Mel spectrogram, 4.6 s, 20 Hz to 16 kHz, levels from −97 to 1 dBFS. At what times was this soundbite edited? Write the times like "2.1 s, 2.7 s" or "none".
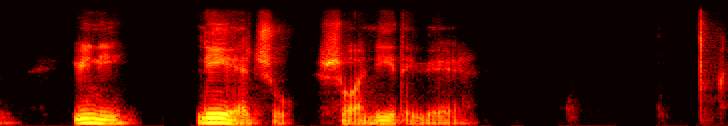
1.9 s

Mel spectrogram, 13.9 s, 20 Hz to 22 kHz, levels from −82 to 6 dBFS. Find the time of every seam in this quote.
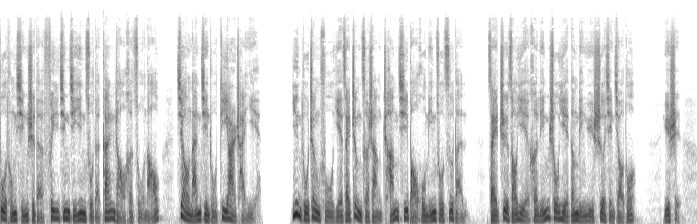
none

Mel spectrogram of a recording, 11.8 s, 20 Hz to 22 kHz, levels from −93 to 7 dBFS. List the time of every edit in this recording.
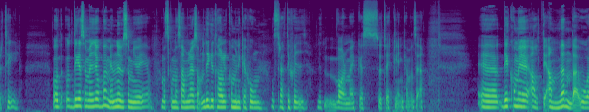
none

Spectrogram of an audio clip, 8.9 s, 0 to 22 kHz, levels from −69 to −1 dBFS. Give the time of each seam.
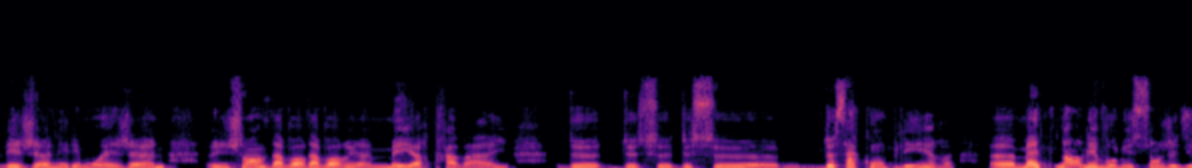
2.3 s, 7.3 s

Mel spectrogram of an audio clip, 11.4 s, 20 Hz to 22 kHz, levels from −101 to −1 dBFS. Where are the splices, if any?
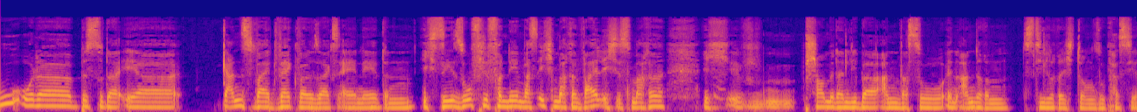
2.0 s

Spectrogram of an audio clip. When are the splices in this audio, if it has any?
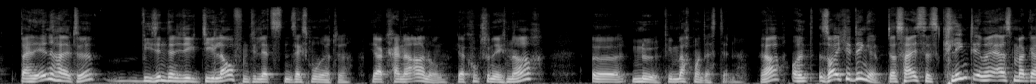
3.6 s, 7.8 s

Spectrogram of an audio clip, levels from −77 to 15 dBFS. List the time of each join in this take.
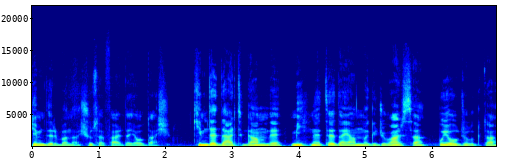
2.3 s, 3.8 s

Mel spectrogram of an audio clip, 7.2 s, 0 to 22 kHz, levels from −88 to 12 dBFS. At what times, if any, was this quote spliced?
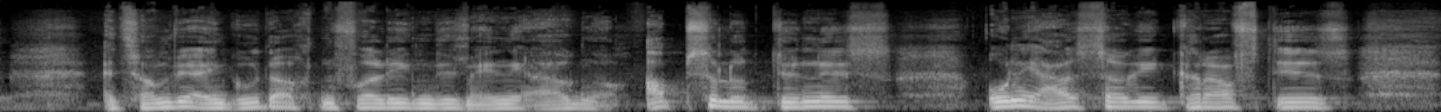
2.3 s

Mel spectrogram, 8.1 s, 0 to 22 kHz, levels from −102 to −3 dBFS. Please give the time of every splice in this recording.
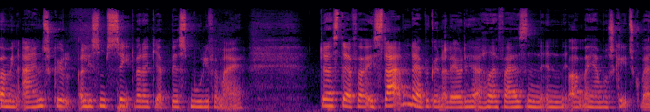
2.6 s, 7.1 s

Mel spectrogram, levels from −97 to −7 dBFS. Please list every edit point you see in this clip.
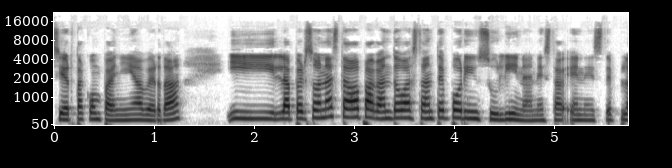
none

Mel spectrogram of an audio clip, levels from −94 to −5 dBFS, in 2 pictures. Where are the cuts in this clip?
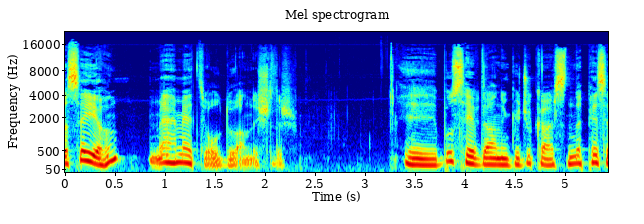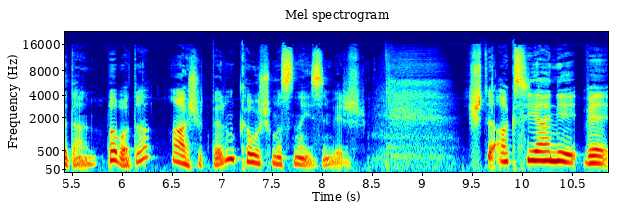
none

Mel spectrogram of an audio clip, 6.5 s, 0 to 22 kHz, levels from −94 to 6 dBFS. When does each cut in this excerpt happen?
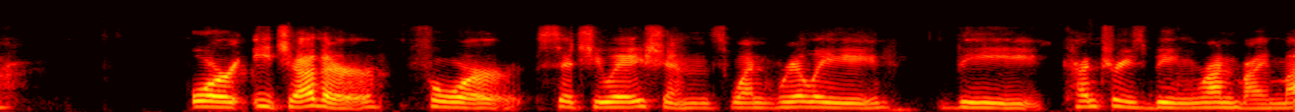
2.0 s, 5.3 s

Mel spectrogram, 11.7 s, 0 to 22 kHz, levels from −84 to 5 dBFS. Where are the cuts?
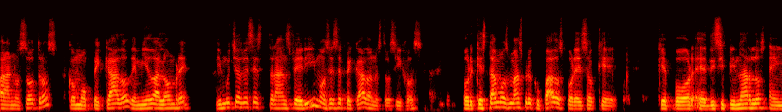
none

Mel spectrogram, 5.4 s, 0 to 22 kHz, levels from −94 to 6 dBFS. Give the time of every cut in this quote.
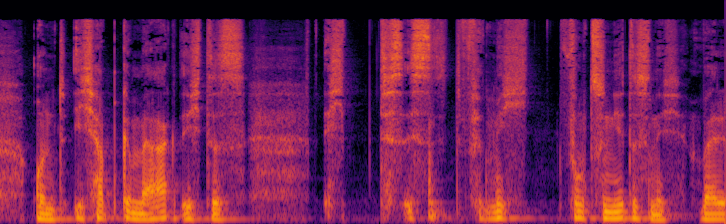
1.4 s, 2.4 s

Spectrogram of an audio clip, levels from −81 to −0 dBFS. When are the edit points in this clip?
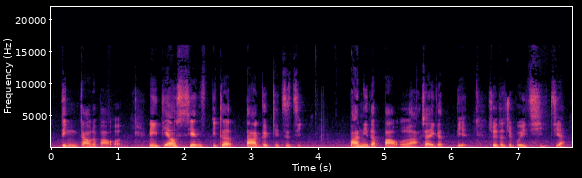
2.4 s, 5.5 s

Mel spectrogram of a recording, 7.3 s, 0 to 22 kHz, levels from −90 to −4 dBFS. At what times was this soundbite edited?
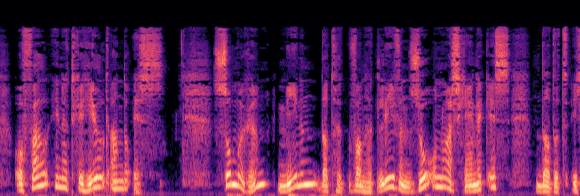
1.3 s, 1.6 s, 3.4 s, 4.3 s

